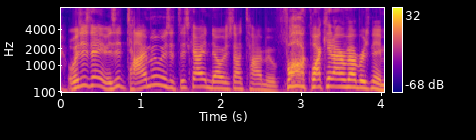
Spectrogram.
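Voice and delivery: high, agitated questions building to a loud outburst; real exasperation. Real, not acted. Coach blanking on a player's name, exasperated and rising to a loud outburst. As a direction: rack your brain aloud, then burst out swearing.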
